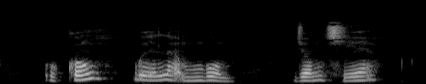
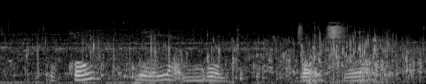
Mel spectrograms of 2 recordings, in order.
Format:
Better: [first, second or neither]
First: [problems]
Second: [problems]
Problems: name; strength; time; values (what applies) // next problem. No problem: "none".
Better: first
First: none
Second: background sound (Toilet flush); 3 dB below the speech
